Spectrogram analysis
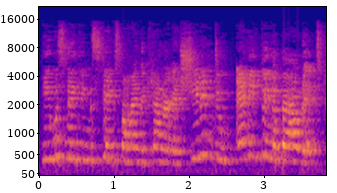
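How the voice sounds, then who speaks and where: A woman's voice: very high voice, fairly quick, pushed and bright. A woman playing a protective, insistent adult daughter in a staged play reading. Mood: accusing. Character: Grace, tense, suspicious adult daughter, protective and accusing. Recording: echoey room, distant mic, faint noise.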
